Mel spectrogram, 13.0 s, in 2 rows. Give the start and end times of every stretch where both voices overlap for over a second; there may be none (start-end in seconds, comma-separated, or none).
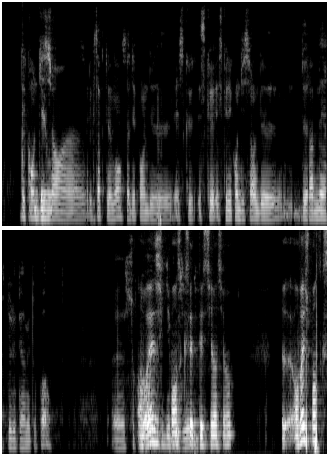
9.2-10.4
